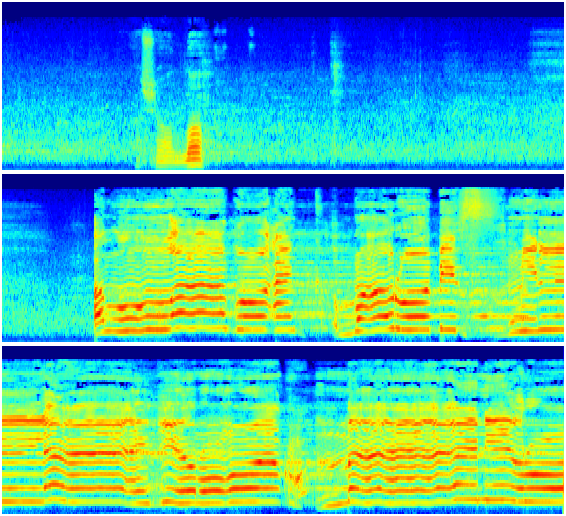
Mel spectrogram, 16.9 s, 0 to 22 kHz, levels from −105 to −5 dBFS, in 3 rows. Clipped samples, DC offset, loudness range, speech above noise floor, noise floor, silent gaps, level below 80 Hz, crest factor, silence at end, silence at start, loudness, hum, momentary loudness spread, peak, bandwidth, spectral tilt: under 0.1%; under 0.1%; 18 LU; 29 dB; -55 dBFS; none; -82 dBFS; 20 dB; 0 s; 1.4 s; -20 LUFS; none; 14 LU; -4 dBFS; 15.5 kHz; 0 dB/octave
